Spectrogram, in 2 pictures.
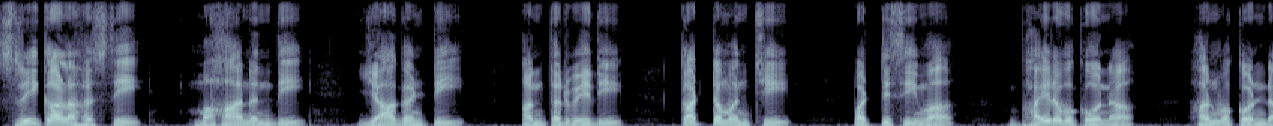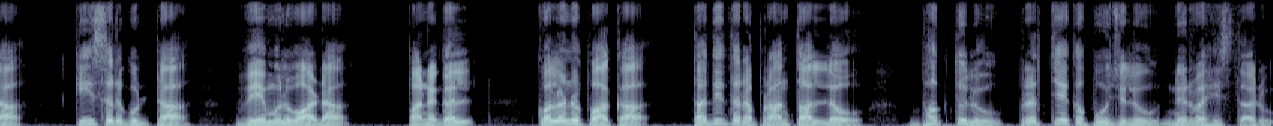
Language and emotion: Telugu, neutral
